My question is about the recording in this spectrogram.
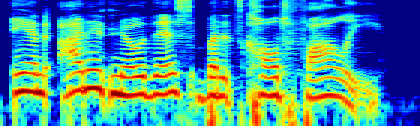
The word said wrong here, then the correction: Foley: Foley? – Foley. – Foley. Foley oh, I, am even saying it wrong.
